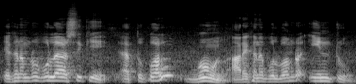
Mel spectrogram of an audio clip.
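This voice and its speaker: A man teaching a math class for young students, explaining step by step with many repeats, small pauses and check-in questions. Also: on the high side, a bit bright, a little hiss or hum. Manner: patient, repetitive explaining with frequent fillers and questions.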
